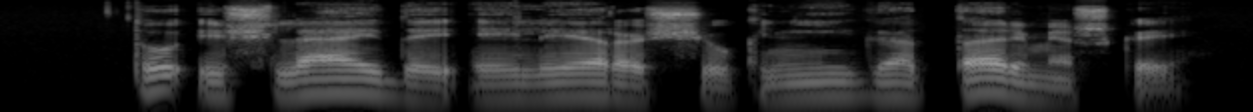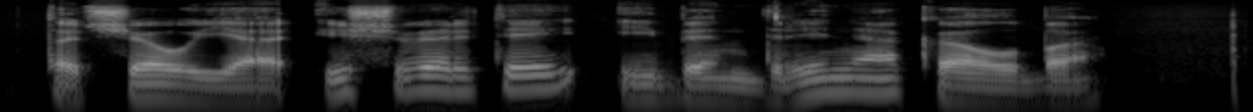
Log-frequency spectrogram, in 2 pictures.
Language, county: Lithuanian, Alytus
